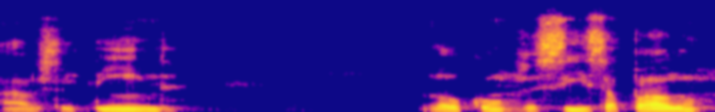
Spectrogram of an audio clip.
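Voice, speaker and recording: A man live-streaming a relaxed walkthrough of an airport lounge, chatting casually to viewers as he points things out. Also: low voice, creaky, lo-fi sound. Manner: casual, unhurried, talking to chat viewers. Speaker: travel vlogger.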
